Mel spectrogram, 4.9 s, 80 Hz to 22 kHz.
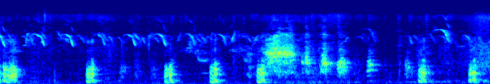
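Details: Mother hen clucking steadily, about one cluck every 0.8 seconds, while her 31 newborn chicks give rising and falling high peeps.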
